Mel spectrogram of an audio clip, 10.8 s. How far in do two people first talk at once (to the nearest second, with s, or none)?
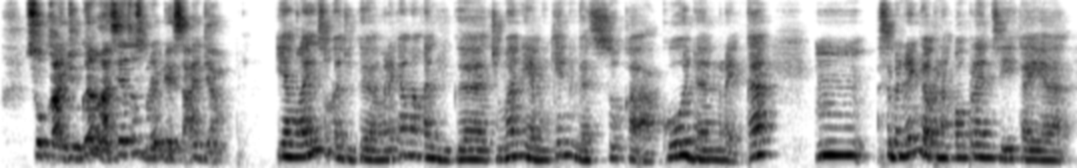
none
